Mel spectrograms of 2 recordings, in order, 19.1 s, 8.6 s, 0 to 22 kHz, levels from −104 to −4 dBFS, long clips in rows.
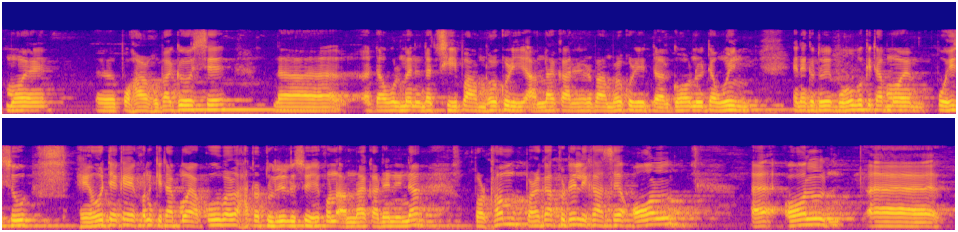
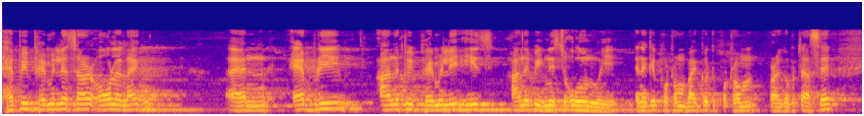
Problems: none marked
